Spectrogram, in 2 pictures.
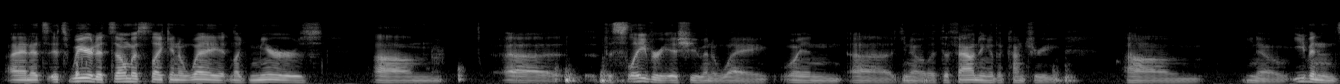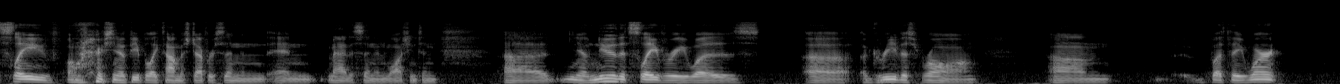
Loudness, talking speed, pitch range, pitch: -28 LUFS, 140 wpm, 85-105 Hz, 95 Hz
